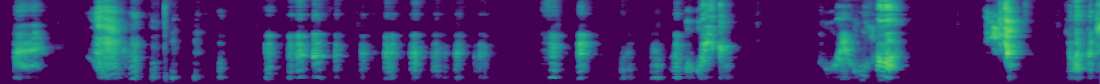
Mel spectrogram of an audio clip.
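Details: Pet grey parrot imitating a human indoors: a run of short, clipped, laugh-like bursts with several louder breathy, cough-like outbursts spaced through the recording.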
